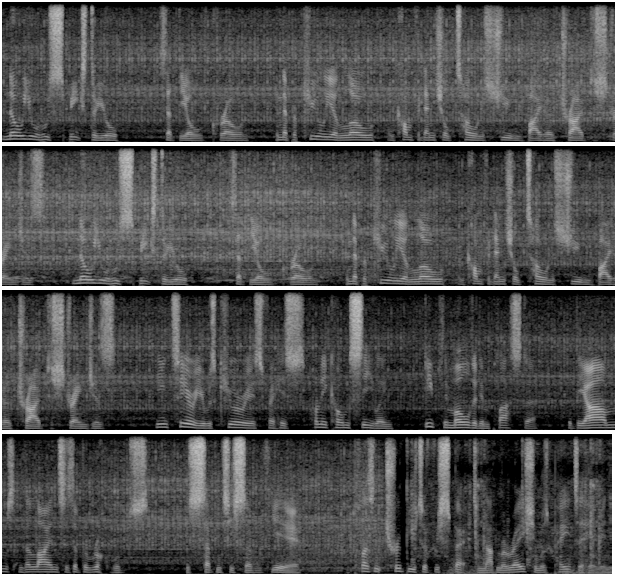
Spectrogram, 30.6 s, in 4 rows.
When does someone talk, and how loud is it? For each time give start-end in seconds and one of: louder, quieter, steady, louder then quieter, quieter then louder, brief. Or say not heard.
0.0-30.5 steady.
